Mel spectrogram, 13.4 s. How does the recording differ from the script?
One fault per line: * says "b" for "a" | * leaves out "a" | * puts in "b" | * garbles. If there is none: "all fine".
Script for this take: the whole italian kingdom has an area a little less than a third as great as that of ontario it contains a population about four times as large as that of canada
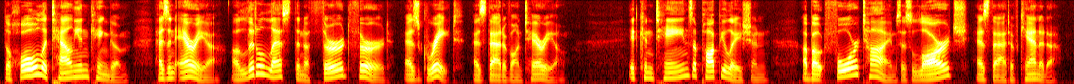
* puts in "third"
